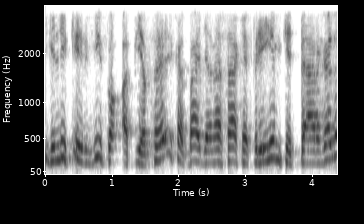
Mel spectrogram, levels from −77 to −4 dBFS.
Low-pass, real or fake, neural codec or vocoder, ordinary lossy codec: 3.6 kHz; real; none; AAC, 24 kbps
